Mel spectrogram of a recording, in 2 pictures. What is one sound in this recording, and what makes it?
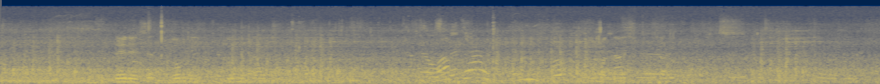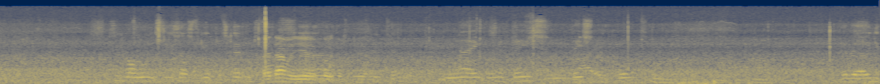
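Train wheels squeal and clatter over rail joints.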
